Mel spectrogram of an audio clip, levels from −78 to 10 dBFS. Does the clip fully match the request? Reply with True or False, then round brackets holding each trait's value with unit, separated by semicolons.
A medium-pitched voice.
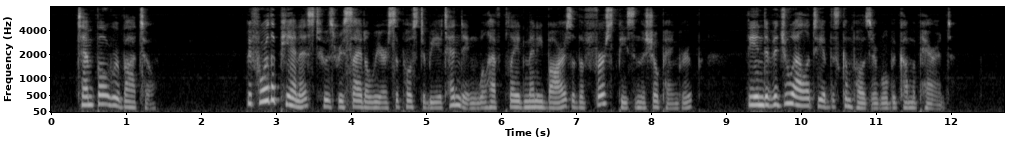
True (170 Hz)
